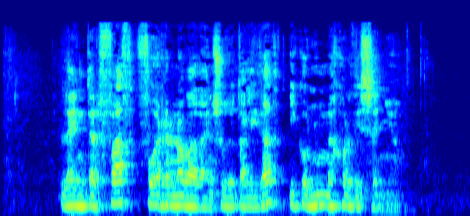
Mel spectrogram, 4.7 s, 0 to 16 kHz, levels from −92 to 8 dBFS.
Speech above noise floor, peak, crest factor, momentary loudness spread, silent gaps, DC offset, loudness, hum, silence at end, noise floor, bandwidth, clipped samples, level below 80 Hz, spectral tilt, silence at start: 32 dB; -20 dBFS; 22 dB; 9 LU; none; under 0.1%; -38 LUFS; none; 0.7 s; -71 dBFS; 11.5 kHz; under 0.1%; -72 dBFS; -2.5 dB/octave; 0.1 s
